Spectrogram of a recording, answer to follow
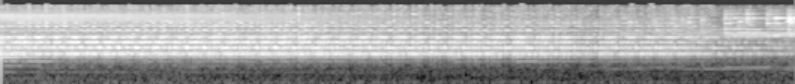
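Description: A single sustained ringing tone with several steady overtones, sounded by a sharp attack just before and fading slowly, in a piece for pipa and pre-recorded electronic sounds. A new, higher sound enters near the end.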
